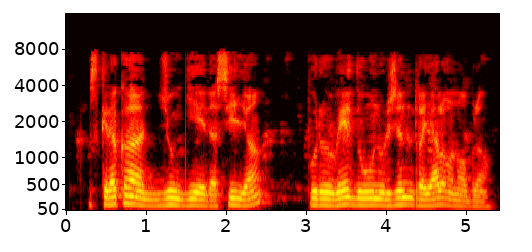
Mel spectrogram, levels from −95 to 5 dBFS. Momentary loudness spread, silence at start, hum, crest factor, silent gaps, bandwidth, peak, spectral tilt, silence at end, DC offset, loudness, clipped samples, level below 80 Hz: 11 LU; 0.3 s; none; 18 dB; none; 8 kHz; -8 dBFS; -5.5 dB/octave; 0.1 s; under 0.1%; -27 LUFS; under 0.1%; -64 dBFS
